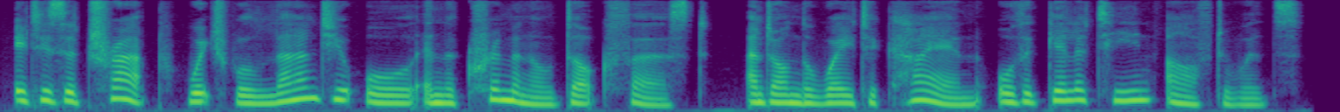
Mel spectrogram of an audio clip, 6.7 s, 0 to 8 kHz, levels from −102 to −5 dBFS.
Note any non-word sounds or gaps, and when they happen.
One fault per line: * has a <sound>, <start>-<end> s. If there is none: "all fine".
all fine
